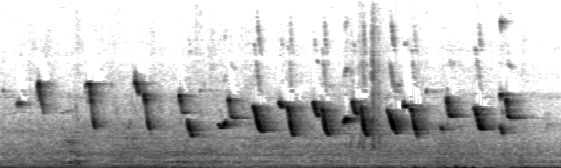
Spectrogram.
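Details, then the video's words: Saffron finch singing in the city: bright, high notes sweep downward in a quick, irregular series, with a faint low hum beneath. "canto do canário da terra/NA CIDADE"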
